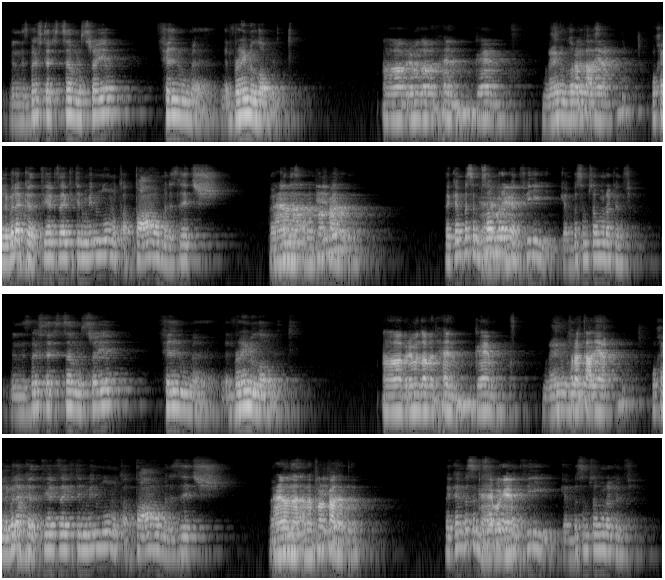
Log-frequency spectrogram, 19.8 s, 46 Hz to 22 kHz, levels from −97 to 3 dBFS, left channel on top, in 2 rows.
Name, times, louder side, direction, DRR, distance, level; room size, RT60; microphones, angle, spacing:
voice 1, 0.1-1.7 2.4-4.1 8.1-8.9 9.2-9.4 9.8-13.1 13.9-15.1 16.6-19.3, left 2 dB, 60° left, 5 dB, 0.7 m, -31 dB
voice 2, 5.7-7.4 8.5-9.1 10.2-10.3 13.9-15.2 17.1-17.6, right 4 dB, 40° right, 8 dB, 0.5 m, -29 dB
8.5 x 4.9 x 2.6 m, 0.88 s
head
